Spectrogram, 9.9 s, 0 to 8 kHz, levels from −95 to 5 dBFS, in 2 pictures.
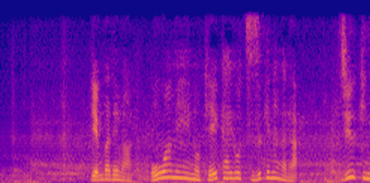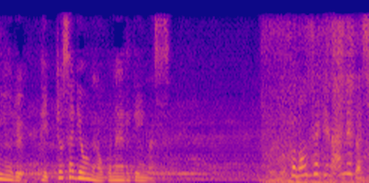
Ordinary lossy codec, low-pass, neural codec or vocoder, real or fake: AAC, 48 kbps; 7.2 kHz; codec, 24 kHz, 1.2 kbps, DualCodec; fake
